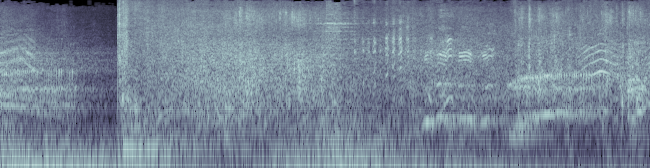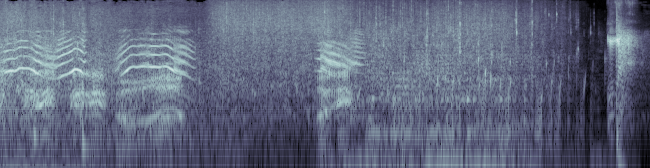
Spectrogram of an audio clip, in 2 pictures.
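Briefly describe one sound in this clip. Water splashes and churns loudly.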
